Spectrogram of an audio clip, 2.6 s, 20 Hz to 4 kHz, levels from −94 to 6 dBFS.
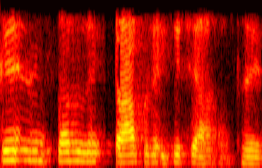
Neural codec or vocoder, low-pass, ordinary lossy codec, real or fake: none; 3.6 kHz; AAC, 24 kbps; real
